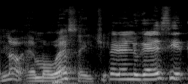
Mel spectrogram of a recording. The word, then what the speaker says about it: Moshe: ¿Cómo pronuncia usted su nombre? Moshe? Moshe.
